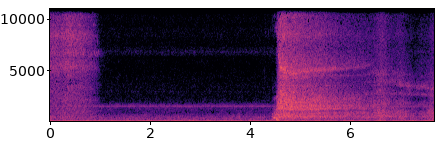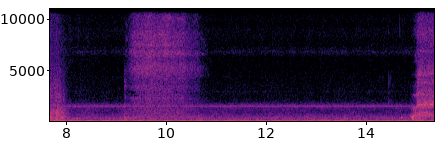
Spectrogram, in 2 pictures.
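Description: Deep, slow breaths from a breathing exercise, heard as a few long, airy inhales and exhales with quiet pauses between them, over a steady low hum.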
